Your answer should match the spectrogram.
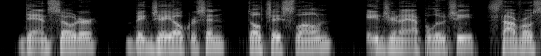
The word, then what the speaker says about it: Dulce: because I've been saying Dolce Sloan she pronounces it Dulce like the Spanish way I've been saying an Italian way like you Chris quite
